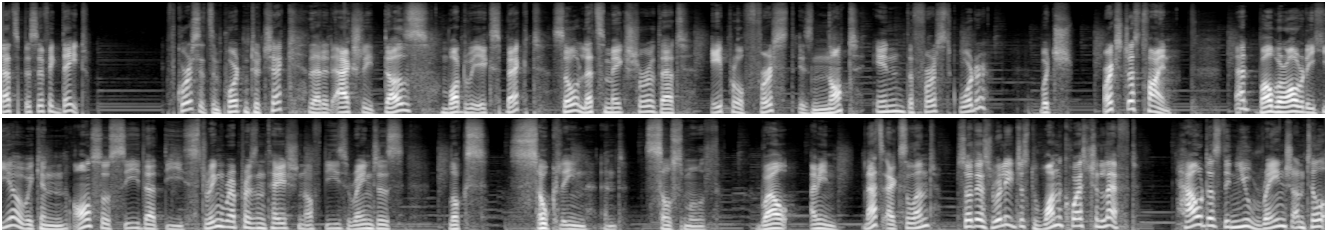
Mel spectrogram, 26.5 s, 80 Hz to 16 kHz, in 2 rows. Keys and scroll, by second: 6.8 ctrl+r.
